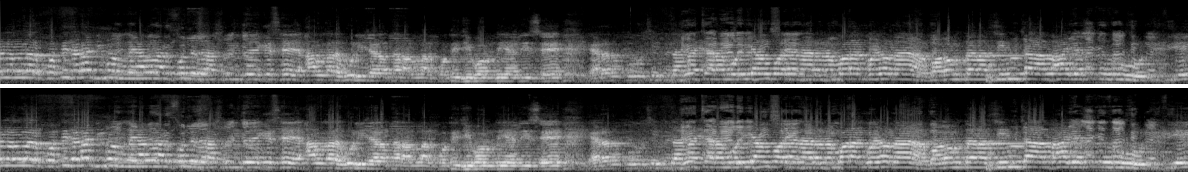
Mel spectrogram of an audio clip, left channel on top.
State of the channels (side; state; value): left; quieter; 3.8 dB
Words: যারা জীবন দেয় আল্লাহর পথে যারা শহীদ হয়ে গেছে, আল্লাহর ওলি যারা তারা আল্লাহর পথে জীবন দিয়ে দিছে, এরা কোনো চিন্তা নাই এরা মরিয়া মরে না, এরা মরা কইও না, বরং তারা চিন্তা লায়াস করুন।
